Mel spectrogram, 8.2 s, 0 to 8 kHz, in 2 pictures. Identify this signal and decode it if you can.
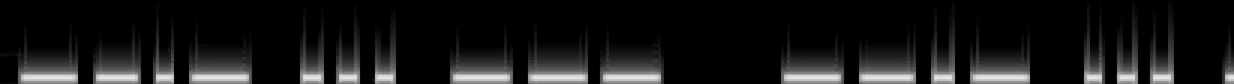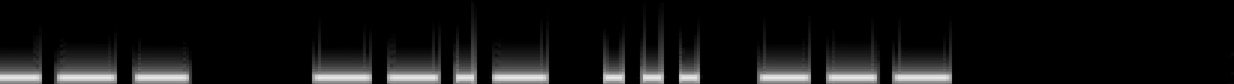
Morse code, heard as a keyed tone, about 18 wpm, 250 Hz. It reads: QSO QSO QSO
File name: morse / morse-training-20WPM-7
